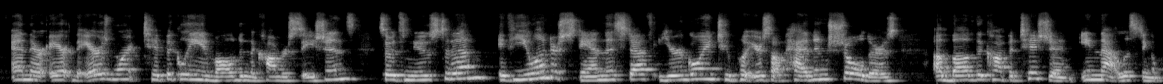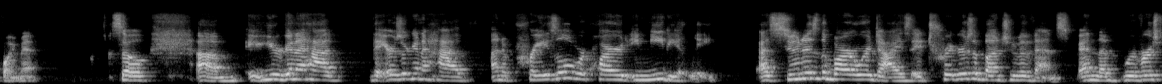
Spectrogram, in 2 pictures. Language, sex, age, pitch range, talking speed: English, female, 20-39, 190-245 Hz, 170 wpm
